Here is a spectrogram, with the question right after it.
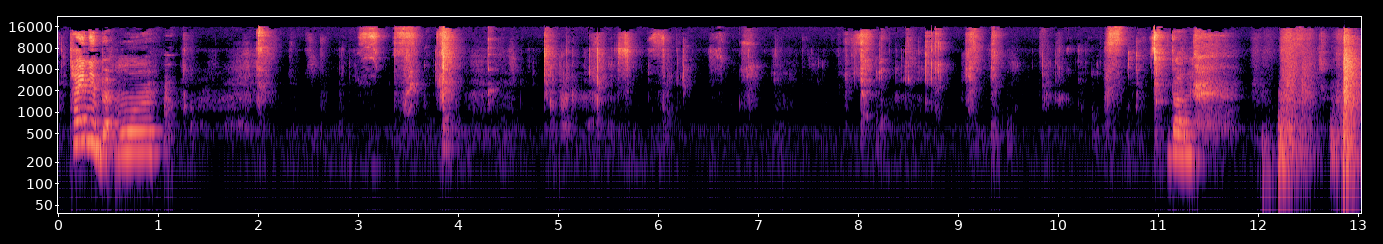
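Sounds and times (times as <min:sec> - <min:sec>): wet mouth clicks: 0:02.0 - 0:07.2, 0:07.9 - 0:11.1.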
